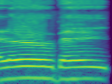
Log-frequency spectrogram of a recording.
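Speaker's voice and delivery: put-on super deep, very low voice. Describing a man's voice and imitating his greeting in a super deep voice. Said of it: "It was his voice super deep".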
